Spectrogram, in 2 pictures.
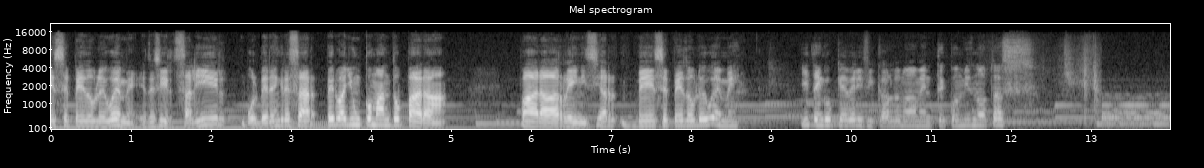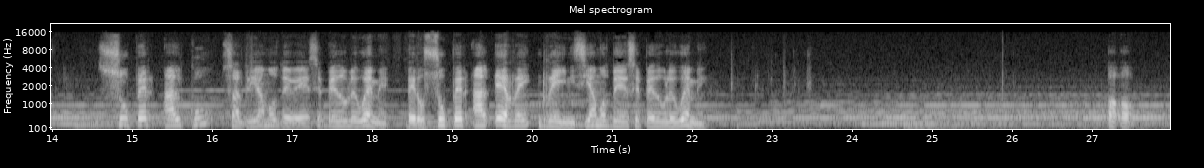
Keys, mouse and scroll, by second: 23.1 alt+super+r.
